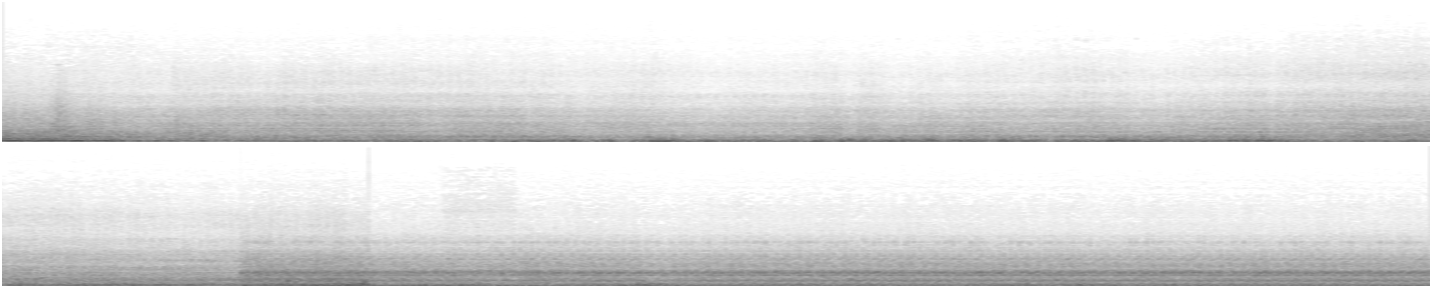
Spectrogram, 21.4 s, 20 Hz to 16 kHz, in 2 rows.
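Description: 2006 Montana 4940C tractor's four-cylinder diesel engine running as the tractor drives. About twelve seconds in it changes suddenly to a steady idle heard close up.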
